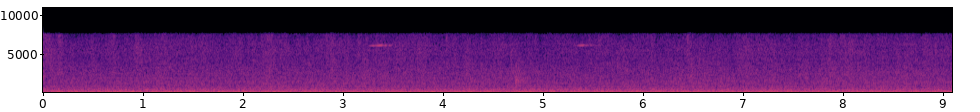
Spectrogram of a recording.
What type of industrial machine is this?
fan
